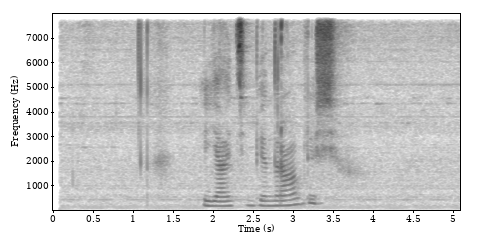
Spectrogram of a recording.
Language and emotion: Russian, positive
